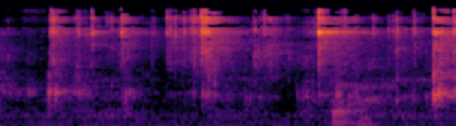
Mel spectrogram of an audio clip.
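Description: A few light, sharp clicks and taps of small hard objects being handled, with a man's short spoken 'so' near the end.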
